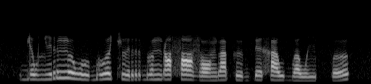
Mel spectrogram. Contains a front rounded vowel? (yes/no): no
